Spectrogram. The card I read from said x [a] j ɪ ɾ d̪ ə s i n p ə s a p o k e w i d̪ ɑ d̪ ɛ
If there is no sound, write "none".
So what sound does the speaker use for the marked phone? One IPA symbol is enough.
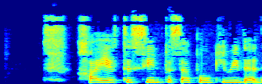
ɑ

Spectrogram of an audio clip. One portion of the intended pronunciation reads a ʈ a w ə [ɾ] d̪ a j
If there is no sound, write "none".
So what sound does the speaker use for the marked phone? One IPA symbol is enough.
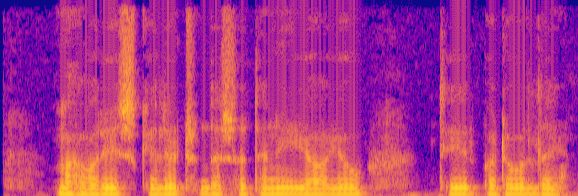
l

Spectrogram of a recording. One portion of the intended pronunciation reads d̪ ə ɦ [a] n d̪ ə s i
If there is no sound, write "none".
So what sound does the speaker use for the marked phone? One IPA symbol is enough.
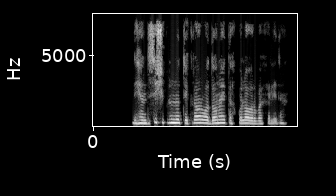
a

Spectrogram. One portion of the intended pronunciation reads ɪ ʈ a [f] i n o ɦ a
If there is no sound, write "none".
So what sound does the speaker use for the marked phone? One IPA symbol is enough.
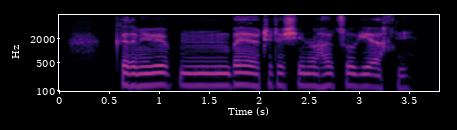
ʃ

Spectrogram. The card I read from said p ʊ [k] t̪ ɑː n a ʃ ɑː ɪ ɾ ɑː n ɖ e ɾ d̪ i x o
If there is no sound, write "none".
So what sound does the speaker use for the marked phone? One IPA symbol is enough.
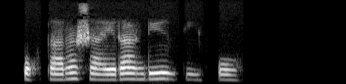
x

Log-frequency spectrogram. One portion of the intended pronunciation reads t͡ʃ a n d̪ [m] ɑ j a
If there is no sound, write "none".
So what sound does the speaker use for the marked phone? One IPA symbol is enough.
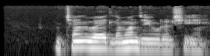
b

